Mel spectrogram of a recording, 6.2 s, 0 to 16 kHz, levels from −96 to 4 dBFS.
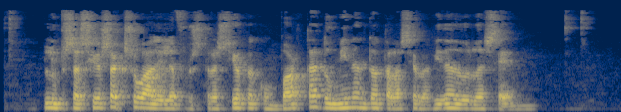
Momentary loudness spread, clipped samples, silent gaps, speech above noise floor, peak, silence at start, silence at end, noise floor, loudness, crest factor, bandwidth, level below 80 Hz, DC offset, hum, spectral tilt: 9 LU; under 0.1%; none; 35 dB; -2 dBFS; 0.45 s; 0.9 s; -53 dBFS; -19 LUFS; 18 dB; 11.5 kHz; -62 dBFS; under 0.1%; none; -5 dB/octave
